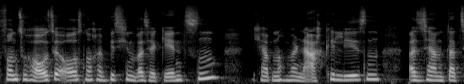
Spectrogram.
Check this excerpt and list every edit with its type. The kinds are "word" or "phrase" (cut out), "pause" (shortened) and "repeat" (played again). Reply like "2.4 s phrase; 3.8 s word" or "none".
none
